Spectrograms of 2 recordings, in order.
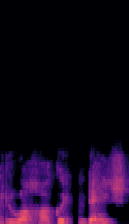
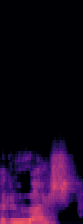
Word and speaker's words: Ruach: to tell you about the meaning of the rues in Hebrew we know that the word r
